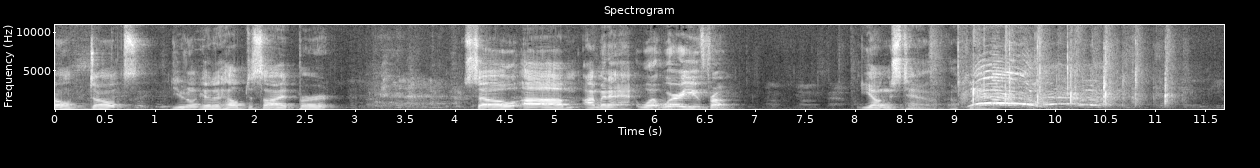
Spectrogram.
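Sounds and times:
speech: 0.0s - 2.8s, 4.1s - 6.8s, 8.0s - 9.9s
laughter: 2.9s - 4.6s
people clapping: 8.8s - 11.6s
small live crowd cheering and whooping: 9.0s - 11.5s.

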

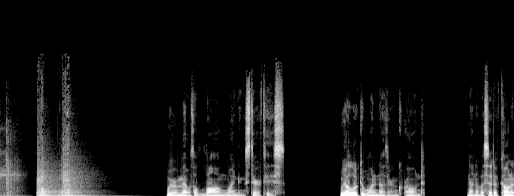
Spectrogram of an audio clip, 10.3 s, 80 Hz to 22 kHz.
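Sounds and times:
massive thick old wooden door with a heavy old lock screeching open: 0.0s - 2.2s
speech: 3.4s - 5.8s, 6.8s - 8.6s, 9.3s - 10.2s.

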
